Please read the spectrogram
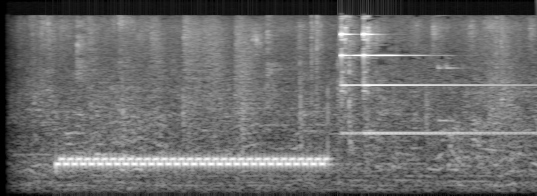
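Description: An electronic telephone ringing: a steady warbling trill of two tones for about two seconds. Then a single high chime rings out.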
